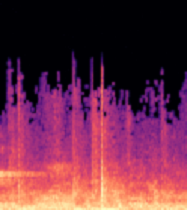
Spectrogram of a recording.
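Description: A volleyball bounces on a wooden floor.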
